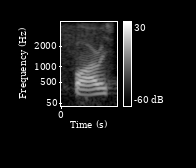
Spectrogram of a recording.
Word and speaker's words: Forrest: All right, as you guys know, you go on my Facebook page, Forrest Nance. Let me spell that for you, because some people spell my name with one R. F-O-R-R-E-S-T, Forrest Nance.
